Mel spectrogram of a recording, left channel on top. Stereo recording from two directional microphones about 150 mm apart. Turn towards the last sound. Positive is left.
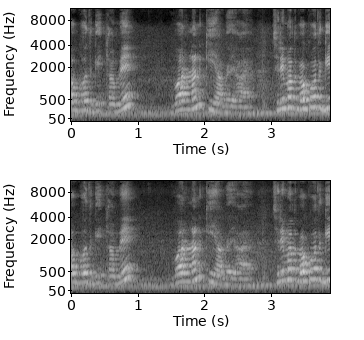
turn(degrees=-15)  # may be behind; listen again after turning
